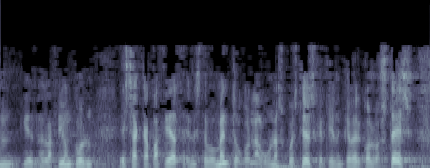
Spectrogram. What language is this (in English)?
Spanish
